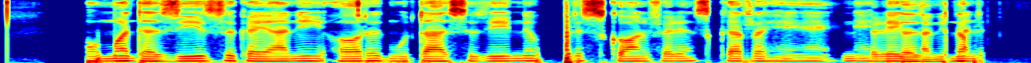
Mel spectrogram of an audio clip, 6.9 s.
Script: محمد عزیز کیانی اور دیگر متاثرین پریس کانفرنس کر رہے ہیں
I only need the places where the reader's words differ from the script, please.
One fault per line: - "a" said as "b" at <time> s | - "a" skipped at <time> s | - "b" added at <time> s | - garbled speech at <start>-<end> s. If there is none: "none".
- "دیگر" skipped at 2.4 s
- garbled speech at 5.6-6.6 s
